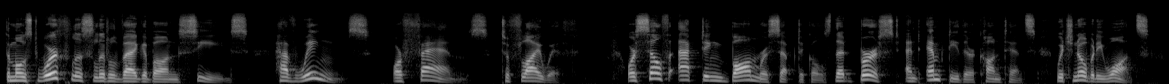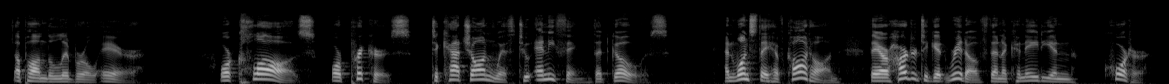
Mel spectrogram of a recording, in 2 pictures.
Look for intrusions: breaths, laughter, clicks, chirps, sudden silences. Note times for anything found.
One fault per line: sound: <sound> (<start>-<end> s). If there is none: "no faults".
no faults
